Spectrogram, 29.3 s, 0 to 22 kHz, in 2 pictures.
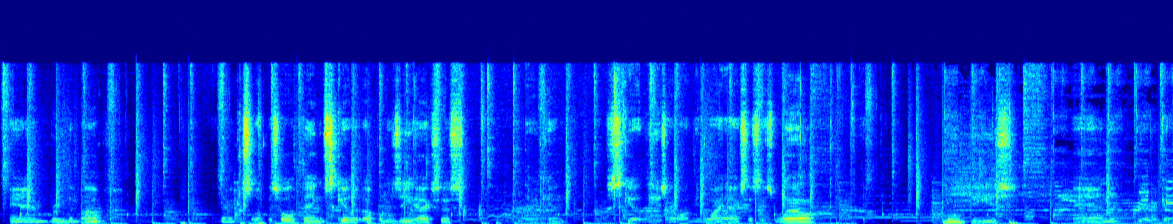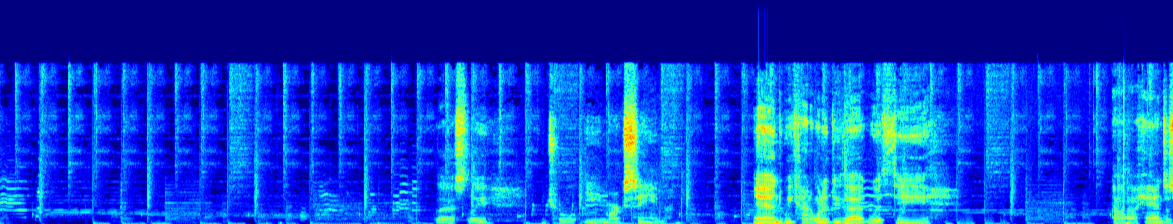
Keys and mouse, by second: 1.8 a, 2.6 s, 10.0 g, 12.2 z, 17.6 a, 17.7 a, 20.0 alt+right click, 21.0 ctrl+e, 22.7 Tab, 24.4 KP_1, 24.8 Tab, 28.3 Tab, 29.1 Tab.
